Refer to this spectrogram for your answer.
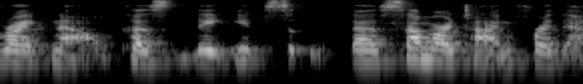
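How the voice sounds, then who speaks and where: A woman speaks with lively intonation in a Portuguese accent. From Brazil. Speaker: educator presenting to school classes. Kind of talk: classroom presentation to children.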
